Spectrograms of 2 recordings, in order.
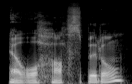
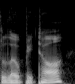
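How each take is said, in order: First: The name is said with an S sound. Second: The name is said without an S sound. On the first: The speaker calls it wrong. "the proper spelling of his name is El Hospital, though that is not his name" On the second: The speaker calls it right. "It's L'Hopital"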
